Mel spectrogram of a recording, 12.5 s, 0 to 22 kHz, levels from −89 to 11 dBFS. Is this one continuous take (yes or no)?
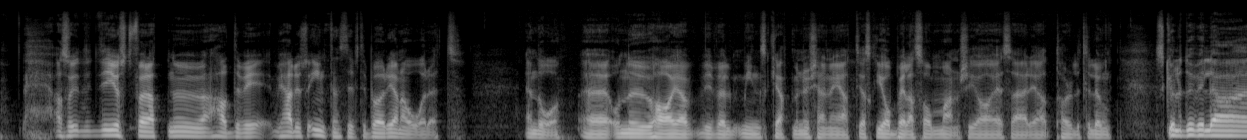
yes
